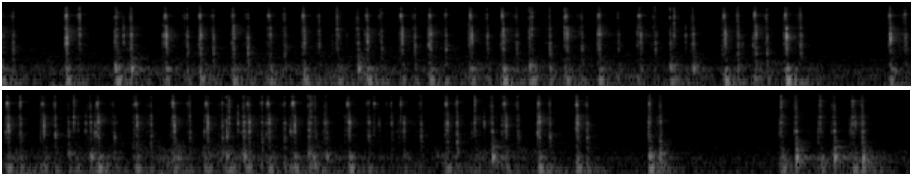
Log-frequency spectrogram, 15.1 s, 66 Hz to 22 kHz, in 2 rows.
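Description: Gloved fingertips type fast on a compact Redragon mechanical keyboard with an orange case and plastic keycaps. Rapid, bright, sharp clicks and clacks come in quick bursts, with short pauses near 7 and 13 seconds.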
